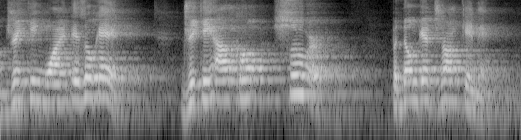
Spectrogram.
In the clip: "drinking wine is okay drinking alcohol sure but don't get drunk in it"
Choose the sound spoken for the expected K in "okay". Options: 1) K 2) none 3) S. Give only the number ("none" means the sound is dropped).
1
